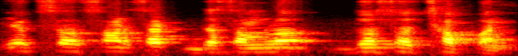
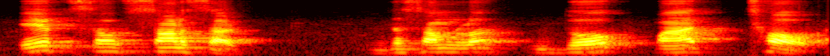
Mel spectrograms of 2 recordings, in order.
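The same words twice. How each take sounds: First: Slow demo of the mistake, "दो सौ छप्पन" as a whole number; wrong reading. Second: Name each digit after दशमलव one by one, "दो", "पाँच", "छः"; slow teacher demo, "दो पाँच छः" digit by digit; correct digit reading. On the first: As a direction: read "दो सौ छप्पन" after दशमलव as one whole number. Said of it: "ये गलत है". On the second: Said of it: "ऐसे पढ़ेंगे". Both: Shown as a demonstration.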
